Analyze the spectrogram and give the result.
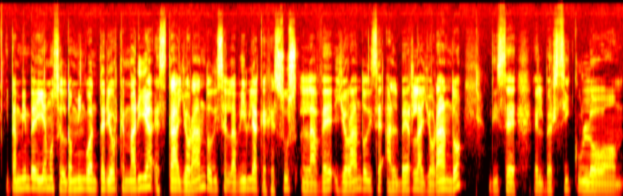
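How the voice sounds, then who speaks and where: A man's voice: medium pitch, a bit bright, no room sound. Earnest male pastor, dry close sound. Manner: earnest, emphatic teaching with frequent pauses. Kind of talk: expository Bible sermon.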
